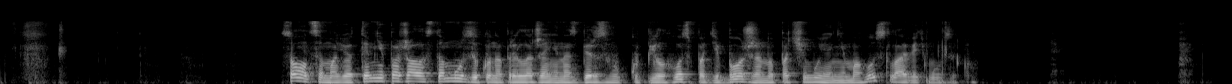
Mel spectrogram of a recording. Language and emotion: Russian, neutral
